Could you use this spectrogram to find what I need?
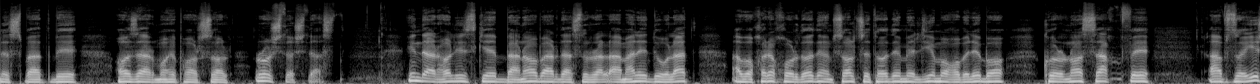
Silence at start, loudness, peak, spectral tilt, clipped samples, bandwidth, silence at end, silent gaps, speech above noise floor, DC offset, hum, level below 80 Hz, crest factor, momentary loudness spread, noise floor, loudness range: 0 s; -19 LUFS; -4 dBFS; -6 dB/octave; under 0.1%; 18 kHz; 0 s; none; 22 dB; under 0.1%; none; -44 dBFS; 14 dB; 7 LU; -40 dBFS; 3 LU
